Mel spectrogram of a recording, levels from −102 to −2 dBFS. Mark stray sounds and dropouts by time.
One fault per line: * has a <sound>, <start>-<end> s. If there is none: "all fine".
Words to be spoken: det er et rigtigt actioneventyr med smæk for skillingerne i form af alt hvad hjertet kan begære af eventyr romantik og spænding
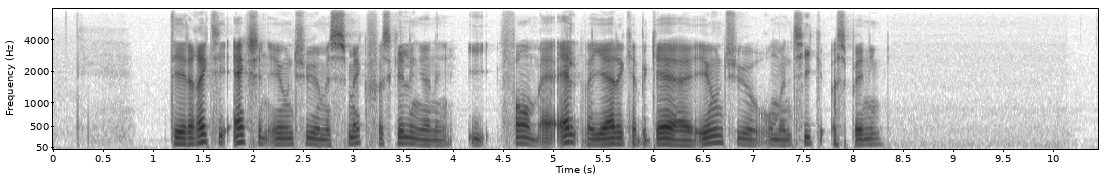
all fine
